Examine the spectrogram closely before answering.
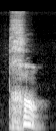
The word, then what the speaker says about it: prends: je prends هاد دي آخر الكلمة لا تنطق.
